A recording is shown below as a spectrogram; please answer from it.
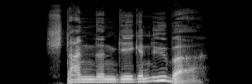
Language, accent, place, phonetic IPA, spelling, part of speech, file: German, Germany, Berlin, [ˌʃtandn̩ ɡeːɡn̩ˈʔyːbɐ], standen gegenüber, verb, De-standen gegenüber.ogg
- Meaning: first/third-person plural preterite of gegenüberstehen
